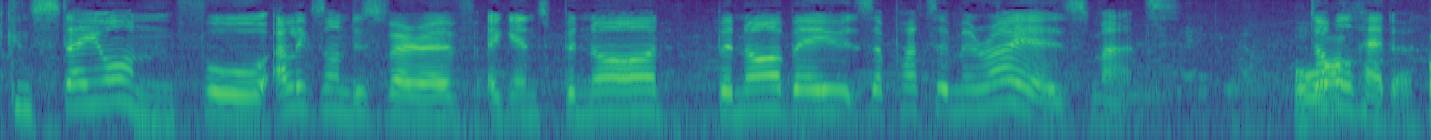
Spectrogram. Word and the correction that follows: Miralles: At least Matt knows how to say his name. I butchered it yesterday. What's his name again? – Bernabe Zapata Miralles.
